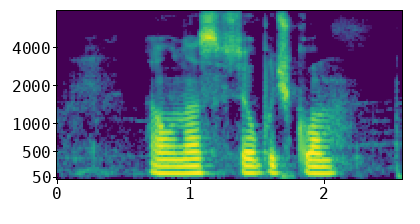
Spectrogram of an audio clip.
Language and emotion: Russian, neutral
